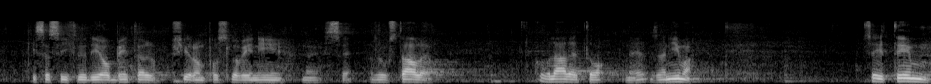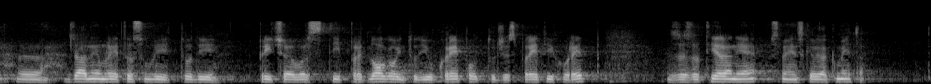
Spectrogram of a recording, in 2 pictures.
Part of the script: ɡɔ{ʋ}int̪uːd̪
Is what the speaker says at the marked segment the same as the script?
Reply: no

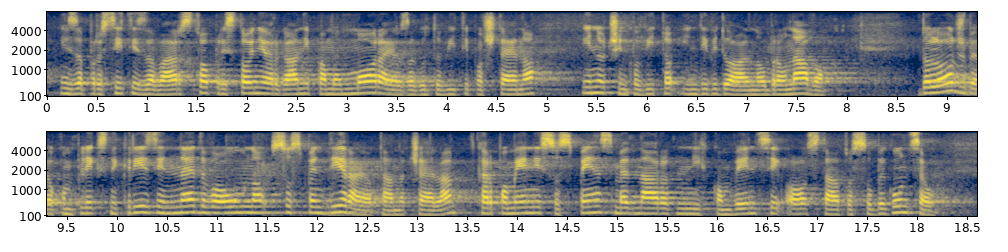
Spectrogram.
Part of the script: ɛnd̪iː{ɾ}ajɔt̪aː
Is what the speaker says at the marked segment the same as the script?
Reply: yes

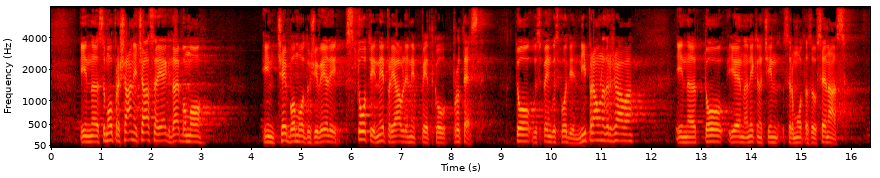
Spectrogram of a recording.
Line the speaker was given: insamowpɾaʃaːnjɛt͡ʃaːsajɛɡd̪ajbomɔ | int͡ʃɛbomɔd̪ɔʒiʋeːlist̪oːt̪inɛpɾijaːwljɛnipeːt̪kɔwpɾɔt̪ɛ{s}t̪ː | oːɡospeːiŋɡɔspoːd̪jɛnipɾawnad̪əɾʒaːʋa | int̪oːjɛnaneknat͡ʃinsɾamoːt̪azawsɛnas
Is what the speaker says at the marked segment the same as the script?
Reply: yes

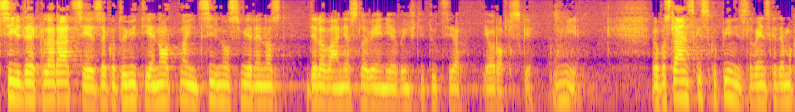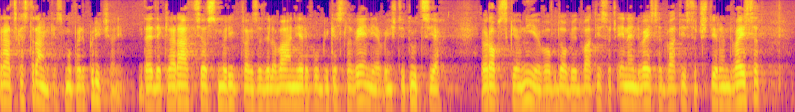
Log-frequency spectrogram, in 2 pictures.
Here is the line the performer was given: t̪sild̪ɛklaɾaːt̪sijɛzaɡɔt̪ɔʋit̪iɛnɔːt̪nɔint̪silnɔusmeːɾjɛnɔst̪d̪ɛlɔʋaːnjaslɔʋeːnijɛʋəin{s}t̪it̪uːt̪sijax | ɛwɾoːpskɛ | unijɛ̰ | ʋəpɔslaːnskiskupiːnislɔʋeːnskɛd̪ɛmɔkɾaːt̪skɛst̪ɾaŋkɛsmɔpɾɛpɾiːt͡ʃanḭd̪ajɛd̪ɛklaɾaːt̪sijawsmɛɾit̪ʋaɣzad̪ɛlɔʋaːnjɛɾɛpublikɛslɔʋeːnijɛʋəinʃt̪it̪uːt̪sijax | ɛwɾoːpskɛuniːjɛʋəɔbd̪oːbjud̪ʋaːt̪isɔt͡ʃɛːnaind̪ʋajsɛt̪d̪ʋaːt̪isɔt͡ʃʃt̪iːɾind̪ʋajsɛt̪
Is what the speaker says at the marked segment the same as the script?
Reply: no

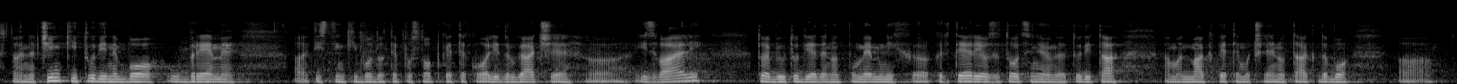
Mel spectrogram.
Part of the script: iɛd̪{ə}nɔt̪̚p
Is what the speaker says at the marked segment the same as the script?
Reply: yes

